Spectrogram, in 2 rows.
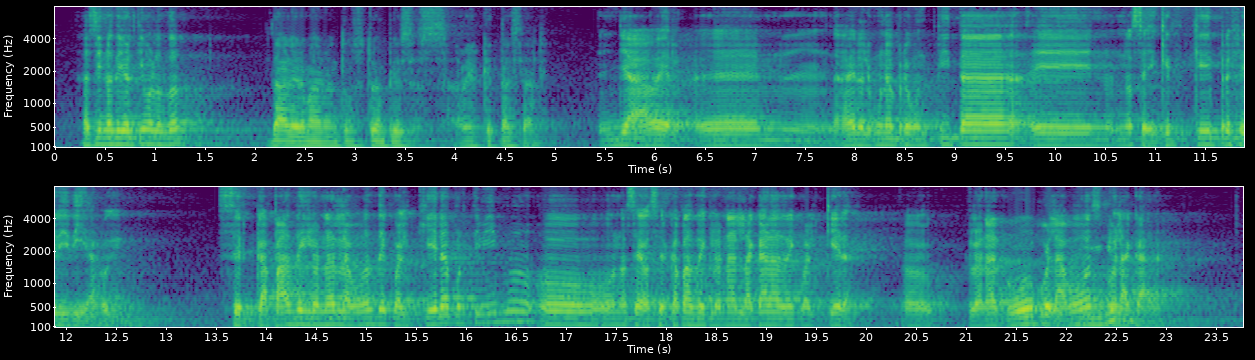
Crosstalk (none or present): present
